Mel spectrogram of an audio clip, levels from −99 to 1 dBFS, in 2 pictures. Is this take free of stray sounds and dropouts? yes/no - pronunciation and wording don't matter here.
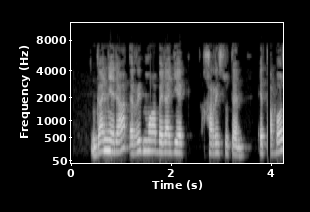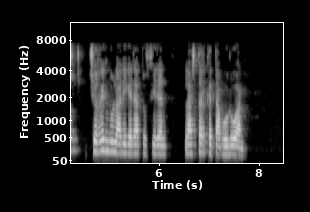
no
